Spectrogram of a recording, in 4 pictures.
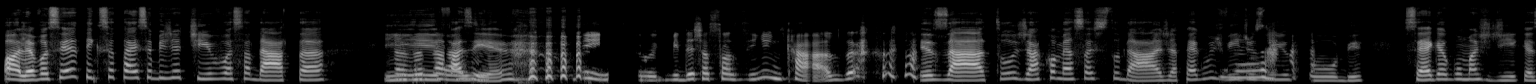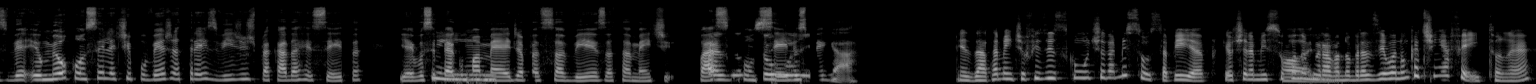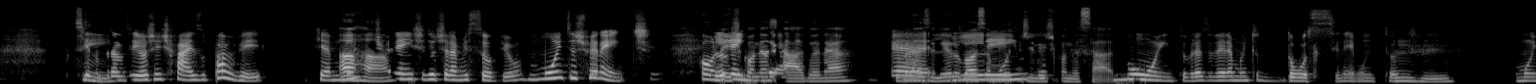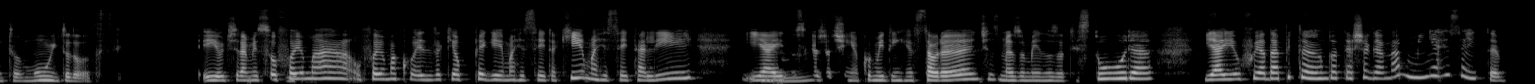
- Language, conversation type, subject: Portuguese, podcast, O que te encanta na prática de cozinhar?
- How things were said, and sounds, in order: laugh; laugh; laugh; unintelligible speech; other background noise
